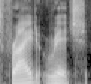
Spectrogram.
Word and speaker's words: Friedrich: It's fried rich. Like those two together.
